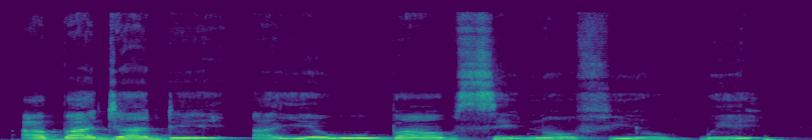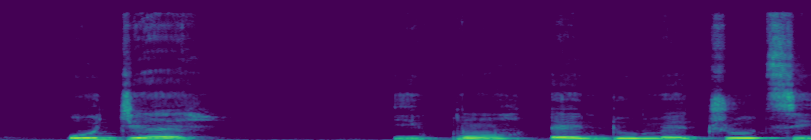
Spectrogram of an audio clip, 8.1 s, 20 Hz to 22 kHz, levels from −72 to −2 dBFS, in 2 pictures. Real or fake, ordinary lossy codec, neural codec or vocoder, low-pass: fake; none; vocoder, 48 kHz, 128 mel bands, Vocos; none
